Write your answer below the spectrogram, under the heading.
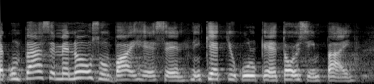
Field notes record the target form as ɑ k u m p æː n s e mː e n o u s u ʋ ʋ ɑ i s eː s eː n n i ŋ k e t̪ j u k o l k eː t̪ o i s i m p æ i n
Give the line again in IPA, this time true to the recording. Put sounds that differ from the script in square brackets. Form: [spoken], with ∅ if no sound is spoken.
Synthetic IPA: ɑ k u m p æː [∅] s e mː e n o u s u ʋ ʋ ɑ i [h] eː s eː n n i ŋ k e t̪ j u k [u] l k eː t̪ o i s i m p æ i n

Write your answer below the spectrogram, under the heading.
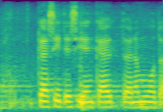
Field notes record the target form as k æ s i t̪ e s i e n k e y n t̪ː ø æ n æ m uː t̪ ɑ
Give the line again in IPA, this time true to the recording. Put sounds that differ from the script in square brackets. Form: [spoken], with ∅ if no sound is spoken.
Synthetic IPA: k æ s i t̪ e s i e [ŋ] k [æ] y [∅] t̪ː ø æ n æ m uː t̪ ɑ

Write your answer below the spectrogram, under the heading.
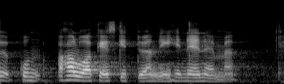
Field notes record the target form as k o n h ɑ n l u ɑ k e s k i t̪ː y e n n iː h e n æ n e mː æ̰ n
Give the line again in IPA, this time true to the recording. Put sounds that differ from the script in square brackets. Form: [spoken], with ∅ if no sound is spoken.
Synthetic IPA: k [u] n h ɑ [∅] l u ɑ k e s k i t̪ː y [æ] n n iː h [i] n [e] n e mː æ̰ n

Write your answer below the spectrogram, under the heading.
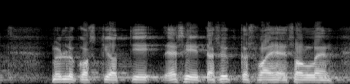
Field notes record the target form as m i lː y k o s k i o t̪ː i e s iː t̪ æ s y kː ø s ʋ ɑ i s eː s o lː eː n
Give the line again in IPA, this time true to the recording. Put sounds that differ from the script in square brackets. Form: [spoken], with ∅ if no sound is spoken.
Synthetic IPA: m [y] lː y k o s k i o t̪ː i e s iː t̪ æ s y kː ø s ʋ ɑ i [h] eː s o lː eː n

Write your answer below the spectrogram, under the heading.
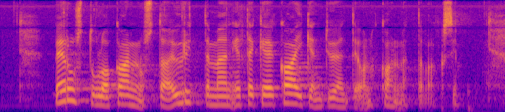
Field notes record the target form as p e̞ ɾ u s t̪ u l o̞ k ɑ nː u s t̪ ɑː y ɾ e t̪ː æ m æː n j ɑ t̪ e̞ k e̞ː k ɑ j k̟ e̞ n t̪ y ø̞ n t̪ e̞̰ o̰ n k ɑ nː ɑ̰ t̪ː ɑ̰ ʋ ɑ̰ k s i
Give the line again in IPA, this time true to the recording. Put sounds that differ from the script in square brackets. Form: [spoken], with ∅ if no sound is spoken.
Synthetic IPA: p e̞ ɾ u s t̪ u l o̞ k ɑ nː u s t̪ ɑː y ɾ [i] t̪ː æ m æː n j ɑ t̪ e̞ k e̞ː k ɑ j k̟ e̞ n t̪ y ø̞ n t̪ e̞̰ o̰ n k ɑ nː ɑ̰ t̪ː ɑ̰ ʋ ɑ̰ k s i

